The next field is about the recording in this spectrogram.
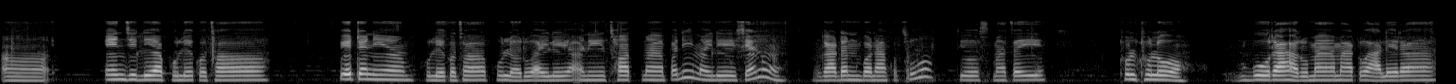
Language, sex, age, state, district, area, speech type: Nepali, female, 45-60, West Bengal, Jalpaiguri, urban, spontaneous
